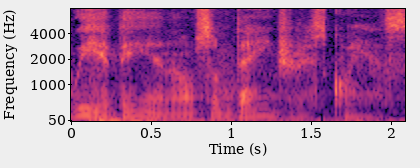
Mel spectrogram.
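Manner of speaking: put-on deep, very soft, genuine Southern accent. Showing the others how the line should sound, in a real Southern accent. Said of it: "Like the real Southern".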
